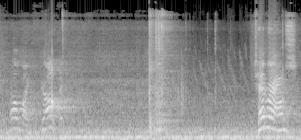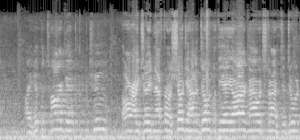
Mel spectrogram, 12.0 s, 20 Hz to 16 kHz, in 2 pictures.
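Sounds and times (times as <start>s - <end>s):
motorised target carrier whine: 0.0s - 11.8s
constant low hum: 0.0s - 12.0s.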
